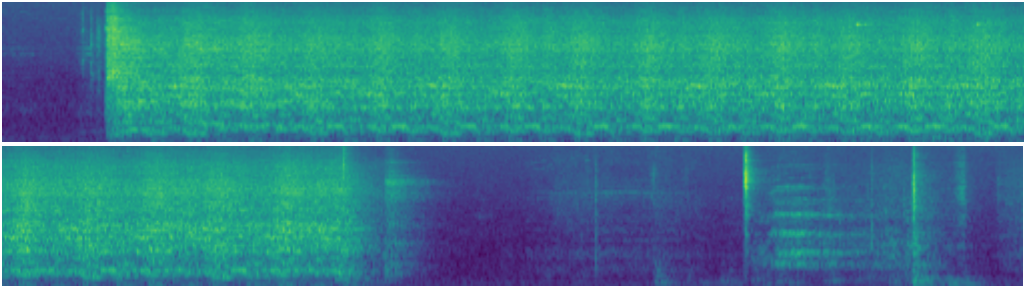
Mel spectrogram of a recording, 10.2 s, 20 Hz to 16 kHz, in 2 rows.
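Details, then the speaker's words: 944 project car with spark plugs in and fuel primed. Steady cranking at about three turns a second for six seconds never catches, then stops: crank-no-start. The owner suspects no gas; the no-start was later confirmed as bad gas. "You know, I'm going back to the original thought of this thing ain't got no gas in it. You know, when I primed it and I I fired it up without the spark plugs in, like the fuel was coming. It just kind of puffed a little. I don't think it's got gas."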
